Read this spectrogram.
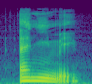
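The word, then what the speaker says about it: animée: But then the thing is that you don't pronounce it. So phonetically, you will get exactly the same form. So masculine form, animé, and then a feminine form, animé. Okay, you don't pronounce this e, but then you should write it.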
